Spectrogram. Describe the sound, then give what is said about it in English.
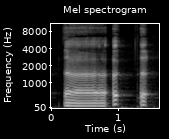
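A long, loud, low-pitched burp drones for about half a second, then two short, sharper bursts follow in quick succession. No one speaks over it. “Is that a rich man's burp again?”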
